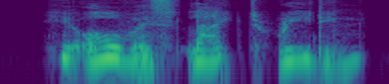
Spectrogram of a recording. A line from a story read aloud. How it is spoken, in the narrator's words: Octavia whispered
